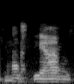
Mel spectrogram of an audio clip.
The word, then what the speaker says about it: Castellanos: That's what I figured, but I was saying Castellanos.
